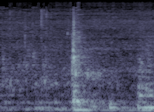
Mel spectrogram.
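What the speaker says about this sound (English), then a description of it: "when you flush it, it's a very slow fill" Kohler toilet tank refilling slowly after a flush: a steady, faint trickle of water runs close by, with a brief louder gush partway through and soft gurgles toward the end.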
